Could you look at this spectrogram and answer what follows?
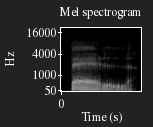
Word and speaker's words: appel: and then you get a double consonant, and well, they are the same, then it does change the pronunciation of e. You tend to pronounce it like really open. That's the reason why you pronounce it appel, appel.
